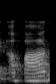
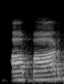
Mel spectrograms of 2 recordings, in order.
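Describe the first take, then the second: First: "अपार" lower, with short "a"; correct pronunciation. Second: "अपार" with long opening "aa"; louder "aa-paar" for "अपार"; wrong pronunciation. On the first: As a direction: keep the opening of "अपार" brief. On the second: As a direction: stretch the first vowel of "अपार". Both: Shown as a demonstration. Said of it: "अपार नहीं होता है".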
